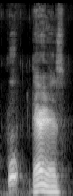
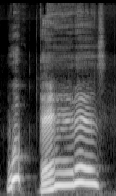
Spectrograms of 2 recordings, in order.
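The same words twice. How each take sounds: First: Said in the usual way. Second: Very high, loud whoop; high-pitched, playful cheer; playful catchphrase. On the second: Acted. Repeats catchphrase as playful exclamation.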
